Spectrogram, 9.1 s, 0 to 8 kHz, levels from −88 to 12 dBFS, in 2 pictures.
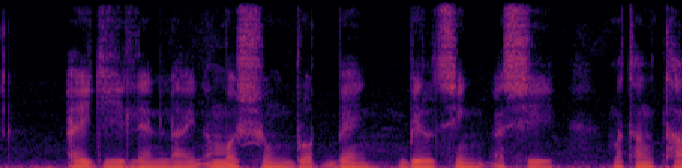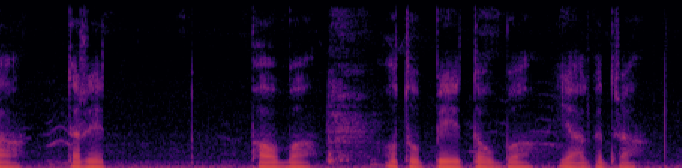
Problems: background sounds at intervals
